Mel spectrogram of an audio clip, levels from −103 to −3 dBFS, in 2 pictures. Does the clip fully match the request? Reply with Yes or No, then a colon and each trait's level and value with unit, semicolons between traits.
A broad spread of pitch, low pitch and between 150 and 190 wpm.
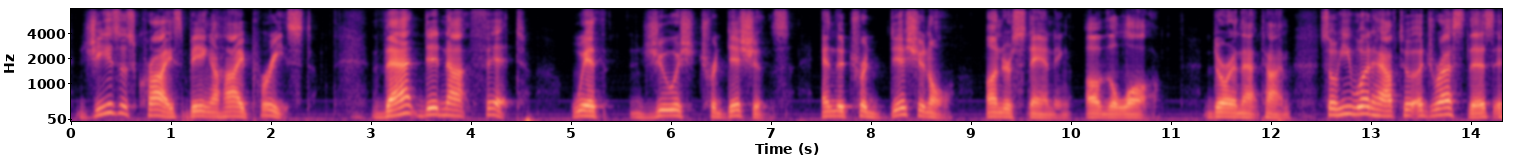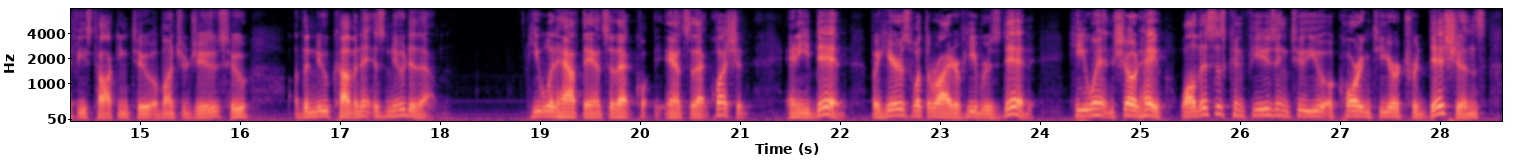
Yes: wide, 6.2 semitones; low, 115 Hz; average, 170 wpm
